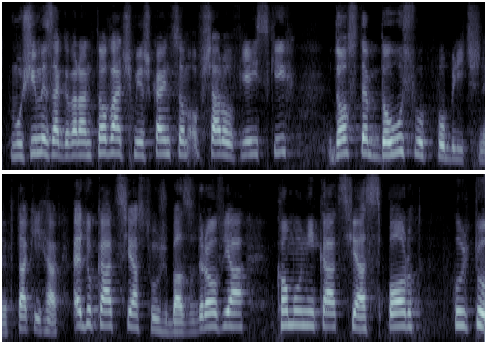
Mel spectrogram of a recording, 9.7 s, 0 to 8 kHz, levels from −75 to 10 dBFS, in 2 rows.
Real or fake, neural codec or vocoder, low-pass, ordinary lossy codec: fake; codec, 16 kHz, 1 kbps, X-Codec, WavLM features, trained on Multilingual LibriSpeech; none; none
